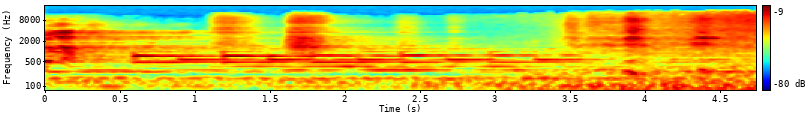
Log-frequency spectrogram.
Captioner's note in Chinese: 喘息声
